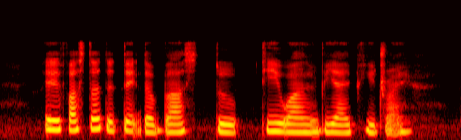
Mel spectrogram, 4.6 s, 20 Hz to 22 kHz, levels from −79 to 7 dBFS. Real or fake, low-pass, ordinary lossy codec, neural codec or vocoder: fake; 7.2 kHz; none; vocoder, 44.1 kHz, 80 mel bands, Vocos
